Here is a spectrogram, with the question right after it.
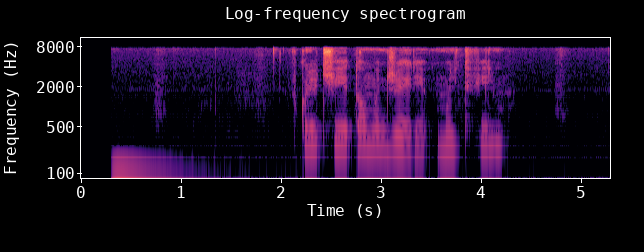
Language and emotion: Russian, neutral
